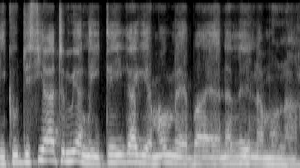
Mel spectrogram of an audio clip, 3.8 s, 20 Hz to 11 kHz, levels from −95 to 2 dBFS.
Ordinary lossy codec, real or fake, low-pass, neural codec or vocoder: none; fake; 9.9 kHz; codec, 24 kHz, 3 kbps, HILCodec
